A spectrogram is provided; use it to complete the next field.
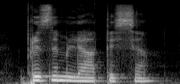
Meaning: to land, to touch down, to alight (descend onto a surface, especially from the air)
- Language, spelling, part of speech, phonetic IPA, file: Ukrainian, приземлятися, verb, [prezemˈlʲatesʲɐ], Uk-приземлятися.ogg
